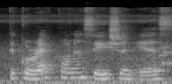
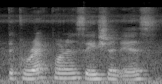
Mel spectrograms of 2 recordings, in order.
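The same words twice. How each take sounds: The two takes are said the same way.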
